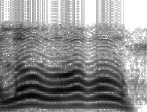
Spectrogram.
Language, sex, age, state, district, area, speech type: Assamese, male, 30-45, Assam, Darrang, rural, conversation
